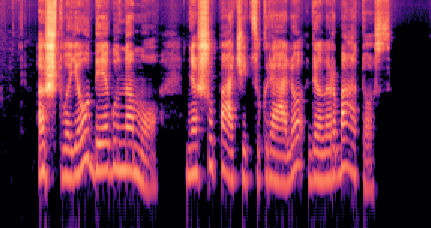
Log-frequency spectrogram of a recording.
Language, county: Lithuanian, Vilnius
